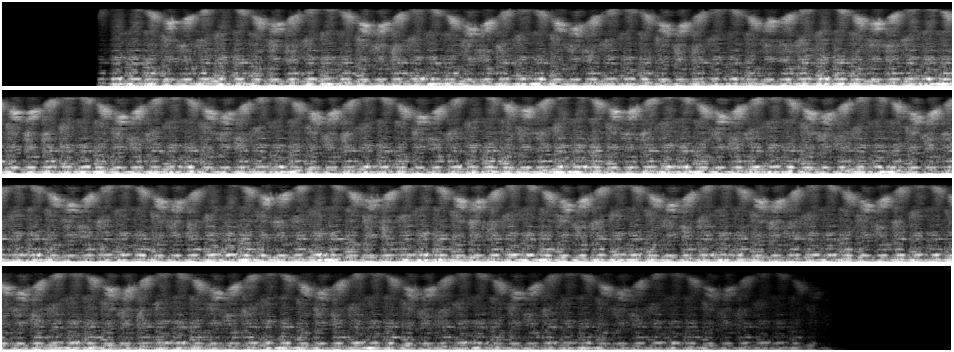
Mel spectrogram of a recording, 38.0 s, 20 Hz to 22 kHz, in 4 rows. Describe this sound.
FactoryFusionator 4a: Machinery used to mfg transportation pods for the SynGlybits.
Factory, Fusion, futuristic, sci-fi, strange, synthetic, unusual, weird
